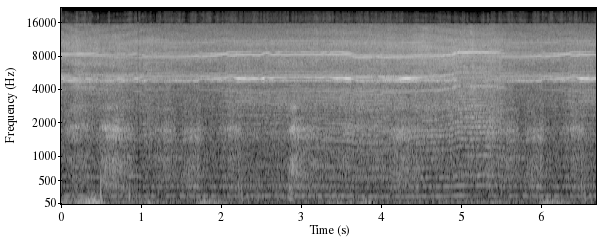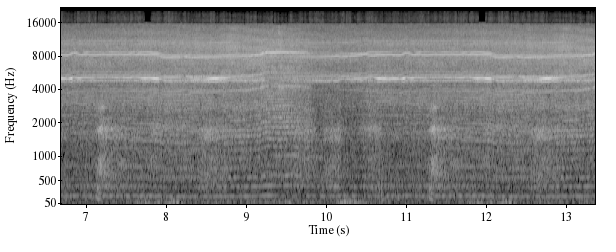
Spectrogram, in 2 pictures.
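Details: Smaller quadcopter with NAZA Lite flight controller, flown in front of camera in slight breeze: steady buzzing prop hum at one even pitch, no surging or stutter; drone hovering evenly.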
